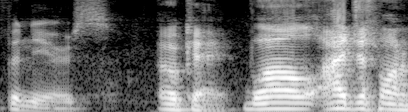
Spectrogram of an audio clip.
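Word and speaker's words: Beniers: them like Matty bener benier I hate saying that last name I always say it wrong benier is that right is it not B is it not bers is it bers I think it's just been years okay well I just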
